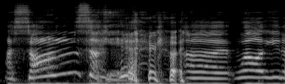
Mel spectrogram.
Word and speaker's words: Sans Souci: La Place Sans Souci. – Souci. Mm-hmm. Okay. So, more specifically, I am referencing the Sans Souci part.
